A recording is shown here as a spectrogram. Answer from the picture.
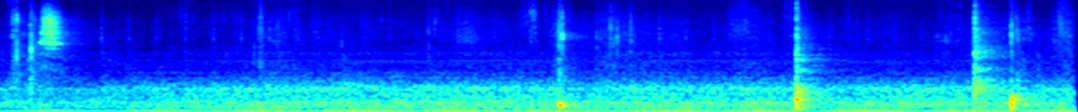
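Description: Knife trimming silver skin from a sirloin tip of venison on a stainless steel table: soft cutting with a few sharp clicks of the blade or trimmings against the steel. A steady low hum runs underneath.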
